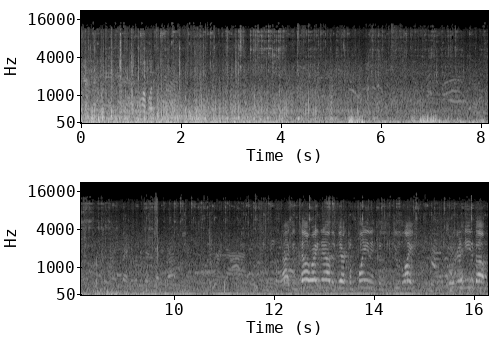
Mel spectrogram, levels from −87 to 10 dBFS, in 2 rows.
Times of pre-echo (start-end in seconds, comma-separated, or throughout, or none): none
